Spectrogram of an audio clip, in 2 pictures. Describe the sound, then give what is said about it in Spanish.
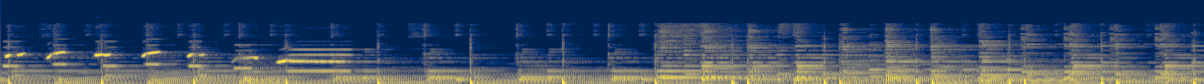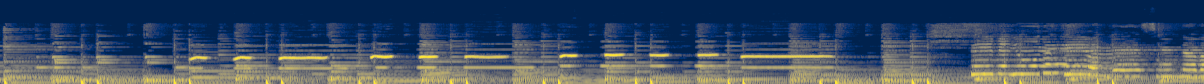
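A person whistles a melodic tune over steady rhythmic instrumental backing. The whistled notes are clear and sustained, gliding between pitches, and continue at a moderate level throughout. “me tendré que conformar solamente con silbar.”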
